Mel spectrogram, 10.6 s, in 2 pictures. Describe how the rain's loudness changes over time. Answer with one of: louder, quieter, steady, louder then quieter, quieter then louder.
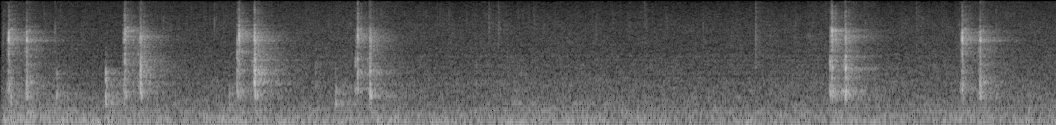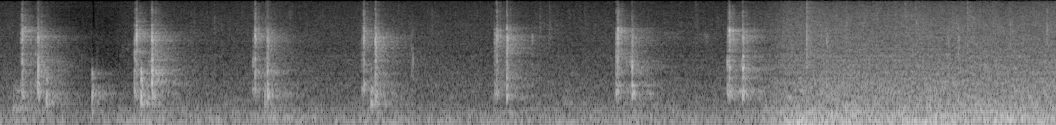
louder.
